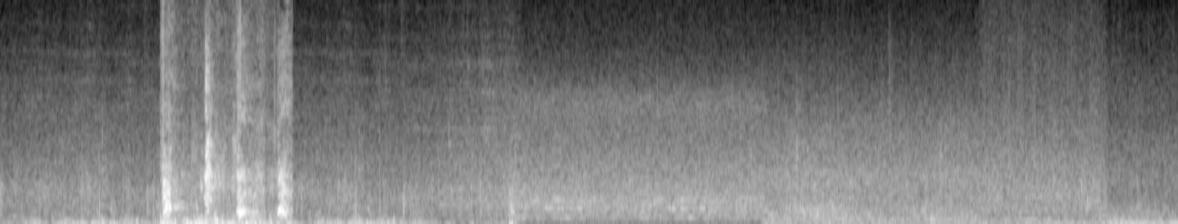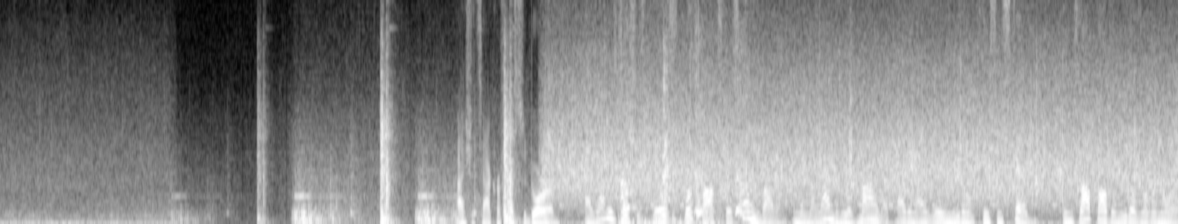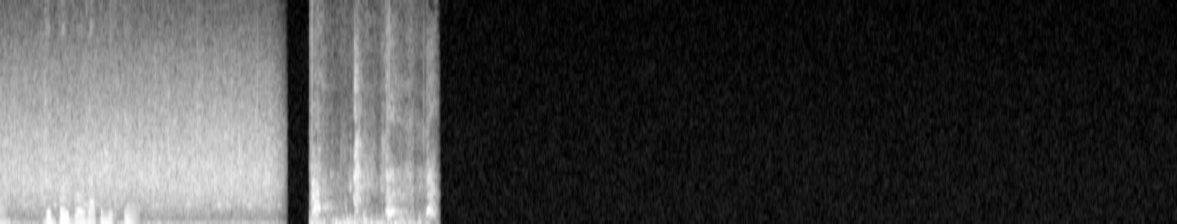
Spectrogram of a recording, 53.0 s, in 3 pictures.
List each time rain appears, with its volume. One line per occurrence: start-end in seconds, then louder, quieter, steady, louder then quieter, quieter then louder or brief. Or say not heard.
0.0-39.6 louder.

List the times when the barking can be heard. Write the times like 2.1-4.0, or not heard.
2.4-4.4, 26.9-28.9, 40.0-41.9.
